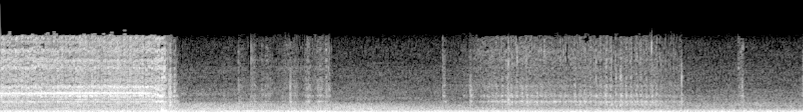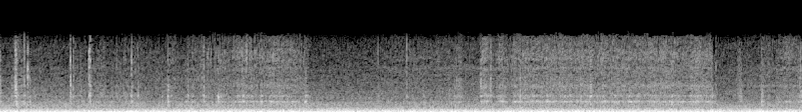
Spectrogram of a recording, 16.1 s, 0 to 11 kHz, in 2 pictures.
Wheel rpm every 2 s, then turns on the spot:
140, 10, 20, 10, 10, 10, 10, 10.
4-8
